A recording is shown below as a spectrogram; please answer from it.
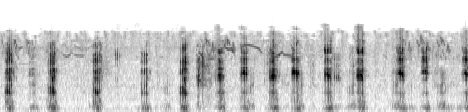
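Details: Common tsessebe repeating coarse, pulsed grunting snorts at a fairly quick, slightly uneven pace, with twittering birds audible underneath.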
